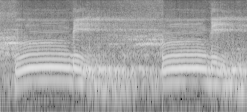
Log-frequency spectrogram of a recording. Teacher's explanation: ketika mengucapkan huruf ba, contoh semisal Bismillahirrahmanirrahim, tanpa kita sadari biasa diawali dengan huruf mim. Ada berbunyi huruf mim.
